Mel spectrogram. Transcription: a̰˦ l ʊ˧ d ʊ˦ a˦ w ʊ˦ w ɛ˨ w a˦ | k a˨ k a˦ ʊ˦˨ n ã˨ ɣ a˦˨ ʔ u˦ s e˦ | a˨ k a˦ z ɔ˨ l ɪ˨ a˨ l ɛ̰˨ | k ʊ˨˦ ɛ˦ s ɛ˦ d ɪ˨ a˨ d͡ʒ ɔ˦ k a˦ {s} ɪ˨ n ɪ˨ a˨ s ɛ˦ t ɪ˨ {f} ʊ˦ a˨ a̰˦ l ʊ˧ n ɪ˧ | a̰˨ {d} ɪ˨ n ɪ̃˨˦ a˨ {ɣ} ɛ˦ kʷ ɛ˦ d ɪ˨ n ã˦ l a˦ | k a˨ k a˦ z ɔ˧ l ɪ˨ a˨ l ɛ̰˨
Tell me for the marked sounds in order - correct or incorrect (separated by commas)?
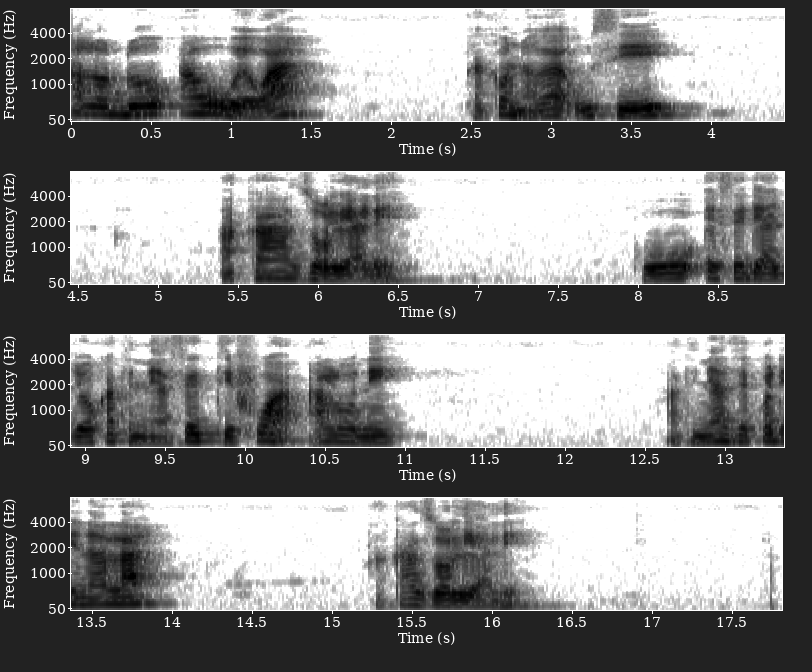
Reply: incorrect, correct, incorrect, incorrect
